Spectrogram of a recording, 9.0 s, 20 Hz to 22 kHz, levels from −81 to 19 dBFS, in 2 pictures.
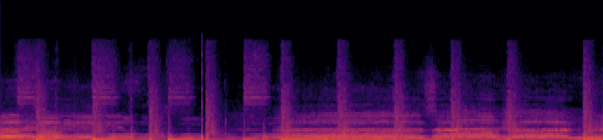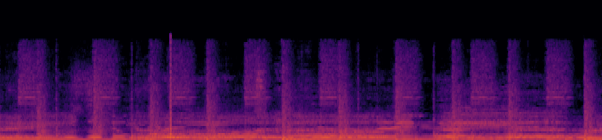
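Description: At 1.51 s and again at 5.8 s, a sharp snap sits on top of the audio: an electrical switching spike, likely a nearby switch or discharge arcing onto the line. The second is considerably louder, reaching about -5 dBFS.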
